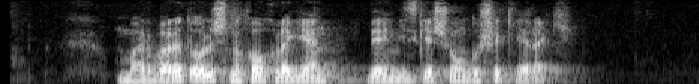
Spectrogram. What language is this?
Uzbek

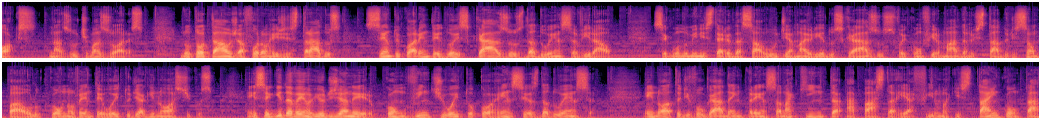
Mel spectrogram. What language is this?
Portuguese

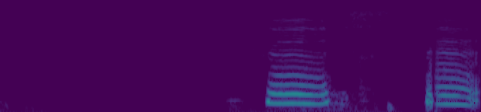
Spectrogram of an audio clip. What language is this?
Odia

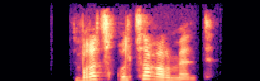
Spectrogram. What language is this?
Kabyle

